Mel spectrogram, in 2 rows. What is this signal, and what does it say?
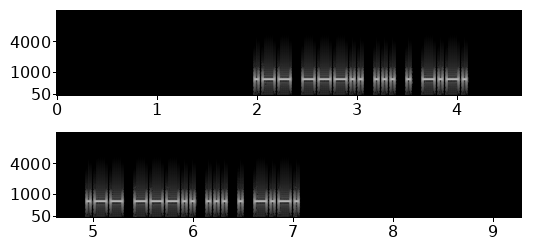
Morse code, heard as a keyed tone, about 30 wpm, 700 Hz. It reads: W8SEC W8SEC
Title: USA Call Signs - 5 Characters - Repeated 2x - 30wpm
